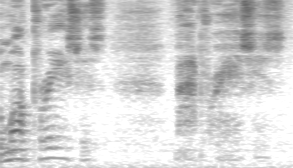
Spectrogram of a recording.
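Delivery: hushed raspy Gollum, fading to a whisper. Retold or imitated. Gollum crooning over his ring, hushed to a whisper.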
